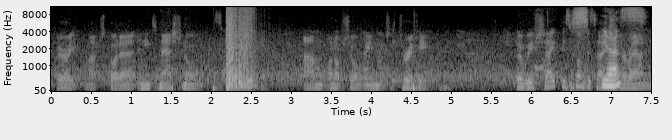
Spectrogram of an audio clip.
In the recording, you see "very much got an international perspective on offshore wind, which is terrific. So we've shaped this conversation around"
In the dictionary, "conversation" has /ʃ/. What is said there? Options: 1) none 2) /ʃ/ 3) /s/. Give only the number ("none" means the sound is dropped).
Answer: 1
